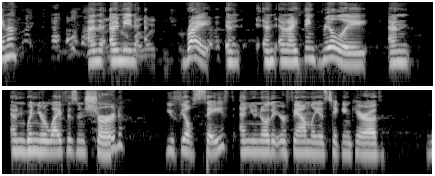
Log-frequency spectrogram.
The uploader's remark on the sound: Recording Live from the metroburb's favorite block at Bell Works. An incredible panel of hiring & inspiring leaders from Monmouth County.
